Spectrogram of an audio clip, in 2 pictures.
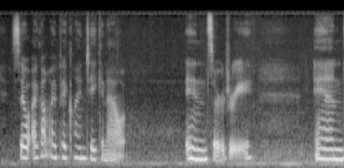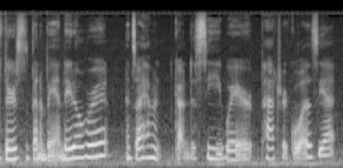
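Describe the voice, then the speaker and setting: A woman speaks at a fairly slow pace with long, frequent pauses. Light background noise can be heard. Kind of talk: casual vlog chat. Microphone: phone near.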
